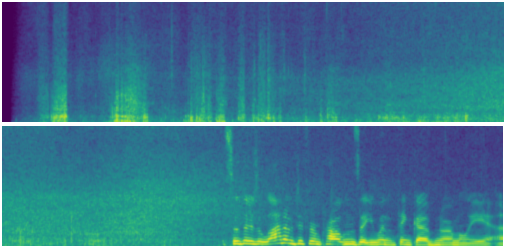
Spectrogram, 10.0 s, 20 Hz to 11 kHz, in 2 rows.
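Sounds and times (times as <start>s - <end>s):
hiss of snow and wind: 0.1s - 10.0s
boots crunching on snow: 0.2s - 6.7s.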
